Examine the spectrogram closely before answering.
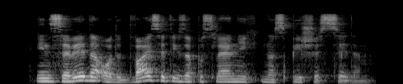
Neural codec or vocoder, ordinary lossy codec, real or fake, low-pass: none; none; real; 10.8 kHz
